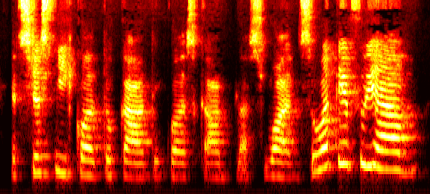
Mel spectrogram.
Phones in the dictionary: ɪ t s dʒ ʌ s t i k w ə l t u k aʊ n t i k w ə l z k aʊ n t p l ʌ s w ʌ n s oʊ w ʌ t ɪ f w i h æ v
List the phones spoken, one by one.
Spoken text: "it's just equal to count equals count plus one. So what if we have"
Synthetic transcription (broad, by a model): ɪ t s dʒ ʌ s t i k w ə l t u k aʊ n t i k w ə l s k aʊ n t p l ʌ s w ʌ n s oʊ w ʌ t ɪ f w i h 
